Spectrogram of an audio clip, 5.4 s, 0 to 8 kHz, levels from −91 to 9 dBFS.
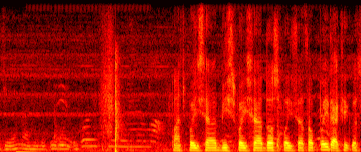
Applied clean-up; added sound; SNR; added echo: none; Hands; 17 dB; none.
